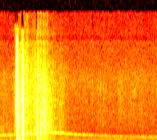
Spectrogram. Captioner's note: body thud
